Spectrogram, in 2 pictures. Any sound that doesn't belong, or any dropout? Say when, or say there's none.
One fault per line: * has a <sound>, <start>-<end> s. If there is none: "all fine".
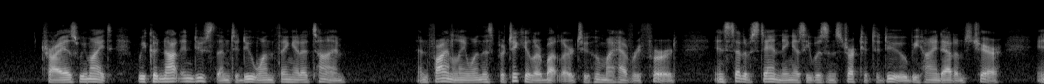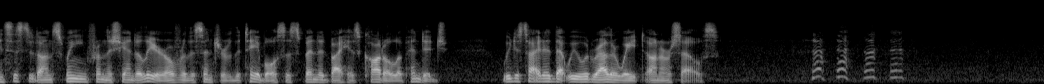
* has a laugh, 18.4-19.5 s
